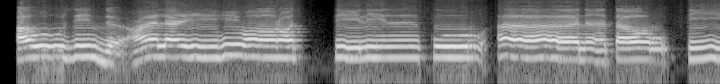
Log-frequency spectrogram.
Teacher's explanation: ra dibaca tebal kerana sebelumnya berbaris atas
